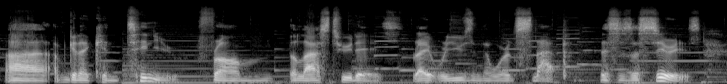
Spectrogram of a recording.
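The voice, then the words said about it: Rough voice from a cold. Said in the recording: “my voice is still really bad. I'm still sick. ... 我还是有一点感冒，所以我这个声音、这个嗓子不行了，毁了”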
